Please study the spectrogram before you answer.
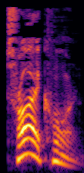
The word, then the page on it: tricorn: British English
